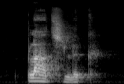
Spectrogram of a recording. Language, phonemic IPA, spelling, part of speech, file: Dutch, /ˈplatsələk/, plaatselijk, adjective, Nl-plaatselijk.ogg
- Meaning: local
